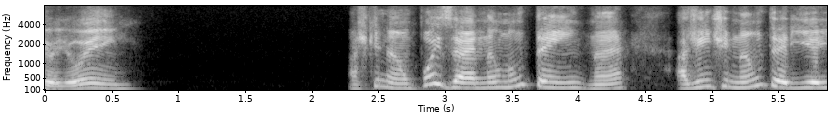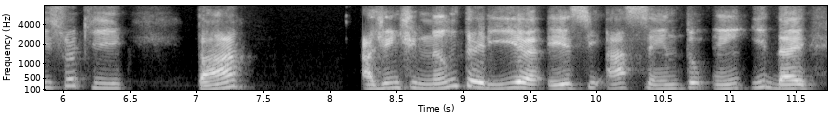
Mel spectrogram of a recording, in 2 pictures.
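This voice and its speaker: A man teaching a live online Portuguese lesson, chatty and lively, often putting questions to his students. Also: fairly high pitch, no echo, clean studio sound.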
